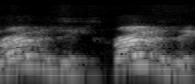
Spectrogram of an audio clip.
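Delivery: normal talking voice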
